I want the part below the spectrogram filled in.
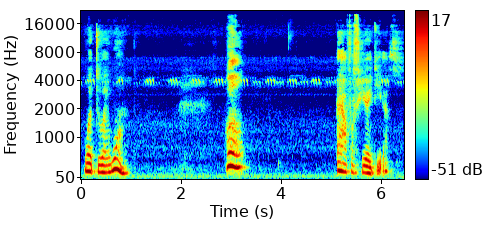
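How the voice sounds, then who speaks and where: A woman playing a teasing, wistful and flirty female vampire hunter with a breathy, husky voice in an intimate ASMR roleplay. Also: fairly low pitch, heavily acted. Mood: wry, coaxing. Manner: slow, teasing, softly taunting.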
